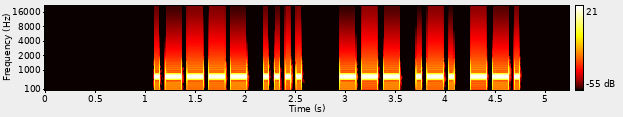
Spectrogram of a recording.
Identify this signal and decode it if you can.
Morse code, heard as a keyed tone, about 22 wpm, 700 Hz. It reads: 1H ORG
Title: Winter Field Day Exchanges 22wpm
